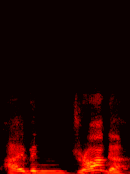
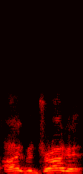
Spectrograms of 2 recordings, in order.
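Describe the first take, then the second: First: Draga with final open a sound; Russian pronunciation. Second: Said in the usual way. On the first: Shown as a demonstration. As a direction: say Draga ending on ah, not oh. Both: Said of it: "it's pronounced Ivan Draga".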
